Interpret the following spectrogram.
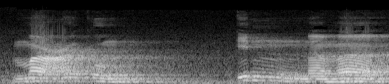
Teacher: Ma'akum, innama, mim sukun bertemu dengan alif juga disebut idhar safawi, karena kita harus membacanya jelas, tidak mendengung dan pendek. Karena di depan mim yang disukun ini bukan huruf mim dan bukan juga huruf ba.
